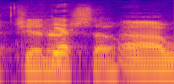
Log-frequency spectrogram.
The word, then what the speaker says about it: Jyn Erso: Well, I remember in the trailer of Rogue One, there was a line where Jyn Erso, that's how you say her name, right? Yeah, Jyn Erso.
